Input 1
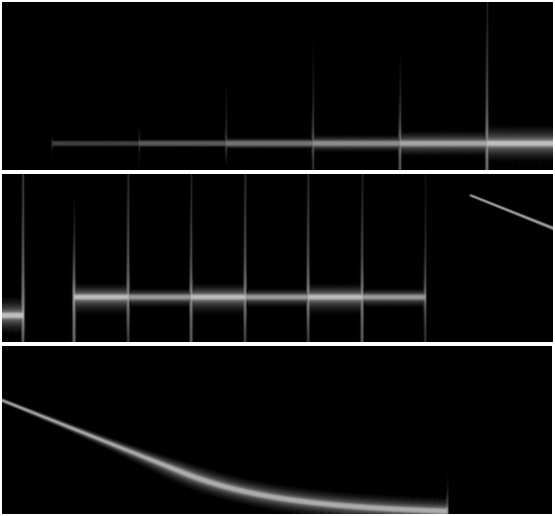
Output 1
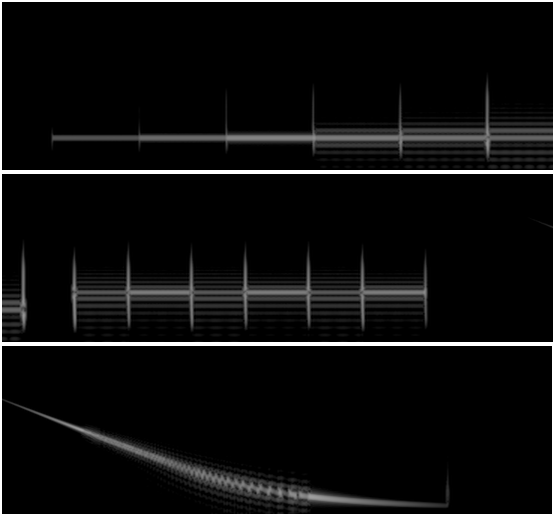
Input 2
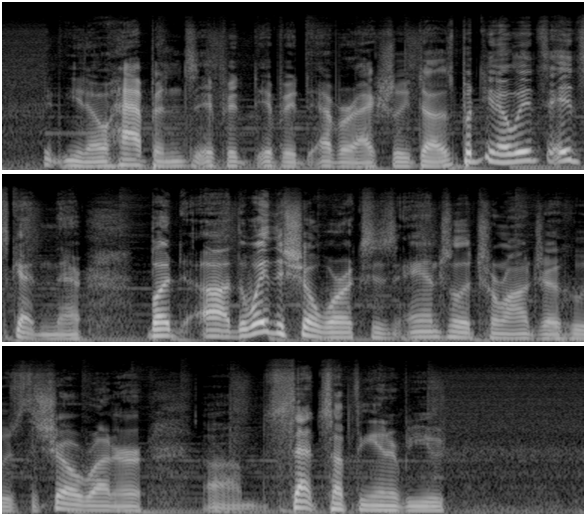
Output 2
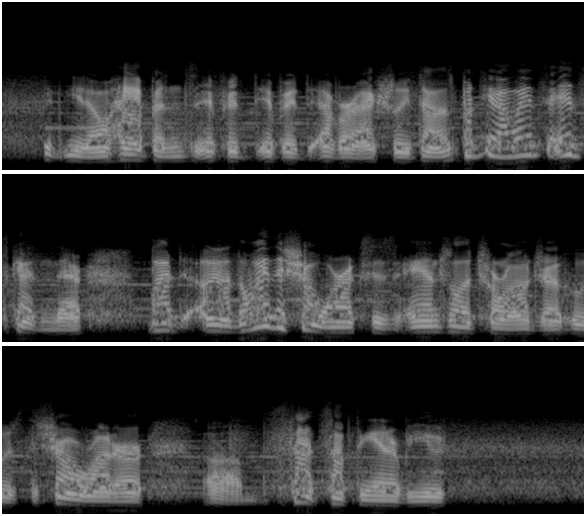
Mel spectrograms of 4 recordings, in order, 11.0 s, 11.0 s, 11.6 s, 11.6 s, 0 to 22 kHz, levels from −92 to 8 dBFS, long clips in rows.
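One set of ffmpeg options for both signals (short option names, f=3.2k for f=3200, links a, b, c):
-af "highpass=f=420:t=q:w=0.5412,highpass=f=420:t=q:w=1.307,lowpass=f=2.1k:t=q:w=0.5176,lowpass=f=2.1k:t=q:w=0.7071,lowpass=f=2.1k:t=q:w=1.932,afreqshift=130,afftfilt=real='re*lt(hypot(re,im),0.141)':imag='im*lt(hypot(re,im),0.141)':win_size=1024:overlap=0.75,equalizer=f=1.2k:t=o:w=0.94:g=-7,volume=9dB"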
